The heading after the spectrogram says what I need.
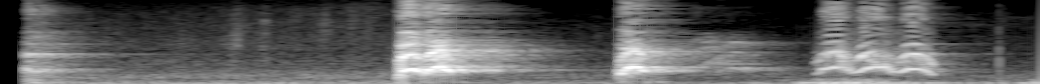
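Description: An Australian magpie mimics a dog, giving gruff, bark-like bursts and a wavering whine.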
